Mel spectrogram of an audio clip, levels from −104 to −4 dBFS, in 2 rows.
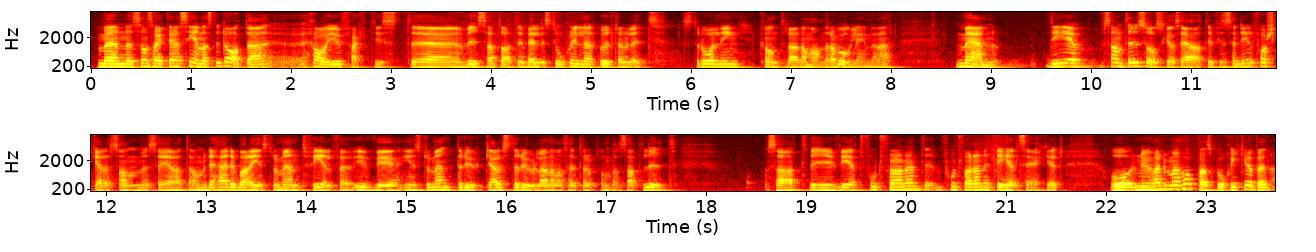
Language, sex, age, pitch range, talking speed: Swedish, male, 30-49, 135-160 Hz, 205 wpm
